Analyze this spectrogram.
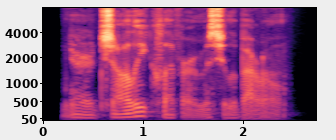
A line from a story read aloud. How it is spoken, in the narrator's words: He muttered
